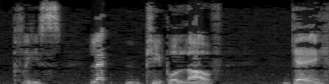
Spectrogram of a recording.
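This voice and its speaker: At a very slow speed, the pitch varies in an ordinary way. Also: man. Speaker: actor. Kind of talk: dramatic monologue. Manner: impassioned, pleading. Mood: anguished, pleading. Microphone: webcam.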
